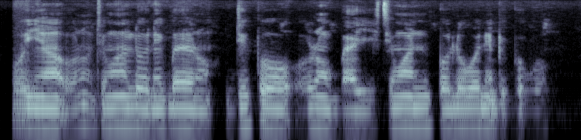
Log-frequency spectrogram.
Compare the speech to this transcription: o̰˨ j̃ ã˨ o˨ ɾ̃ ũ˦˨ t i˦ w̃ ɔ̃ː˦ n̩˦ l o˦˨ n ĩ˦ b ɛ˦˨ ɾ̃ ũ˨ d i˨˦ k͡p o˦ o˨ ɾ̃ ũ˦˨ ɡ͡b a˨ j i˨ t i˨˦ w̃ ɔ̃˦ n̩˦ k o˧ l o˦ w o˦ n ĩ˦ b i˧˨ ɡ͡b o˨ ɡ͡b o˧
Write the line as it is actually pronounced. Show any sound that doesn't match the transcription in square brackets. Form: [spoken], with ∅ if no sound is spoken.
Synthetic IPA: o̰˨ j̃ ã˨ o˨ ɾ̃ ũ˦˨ t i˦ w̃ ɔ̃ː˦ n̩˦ l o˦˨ n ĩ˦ [ɡ͡b] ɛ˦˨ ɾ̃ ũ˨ d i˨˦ k͡p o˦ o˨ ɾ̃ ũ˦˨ ɡ͡b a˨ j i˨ t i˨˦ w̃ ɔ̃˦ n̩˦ [k͡p] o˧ l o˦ w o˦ n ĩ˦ b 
